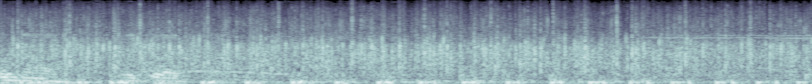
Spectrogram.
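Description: Crowd applauding, with a fast, even low beat running underneath.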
